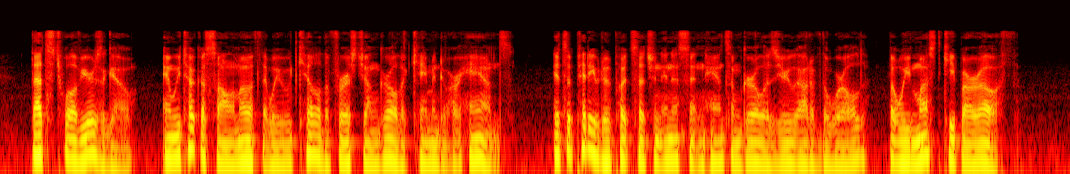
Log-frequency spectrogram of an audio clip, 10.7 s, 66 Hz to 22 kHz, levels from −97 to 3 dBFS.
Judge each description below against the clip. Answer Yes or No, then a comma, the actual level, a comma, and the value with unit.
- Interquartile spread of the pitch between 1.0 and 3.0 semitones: Yes, narrow, 2.4 semitones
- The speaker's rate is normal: No, fast, 265 wpm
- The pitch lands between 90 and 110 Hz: Yes, very low, 95 Hz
